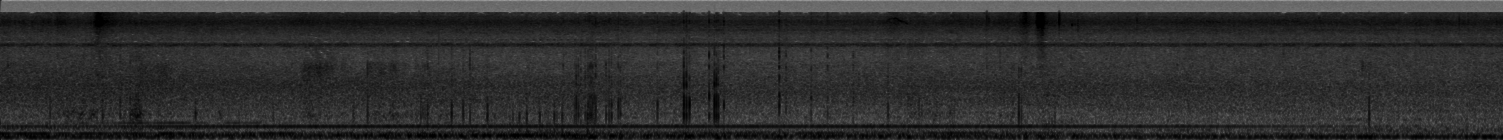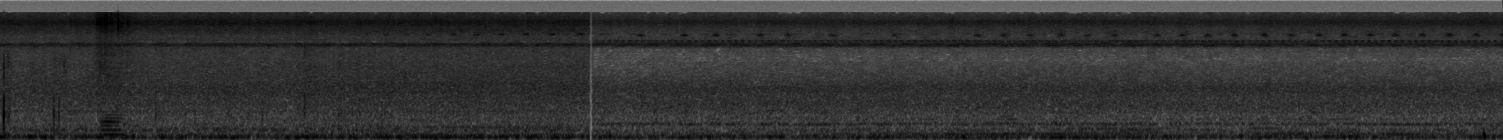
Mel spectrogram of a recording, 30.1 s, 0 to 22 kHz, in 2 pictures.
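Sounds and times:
low rumble: 0.0s - 15.4s
steady hum: 0.0s - 30.0s.

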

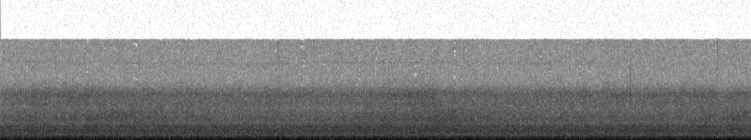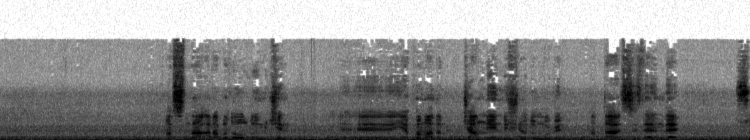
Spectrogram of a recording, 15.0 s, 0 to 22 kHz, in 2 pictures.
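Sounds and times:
car cabin road noise: 0.0s - 15.0s.

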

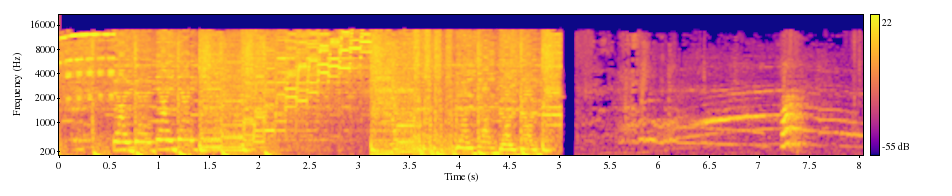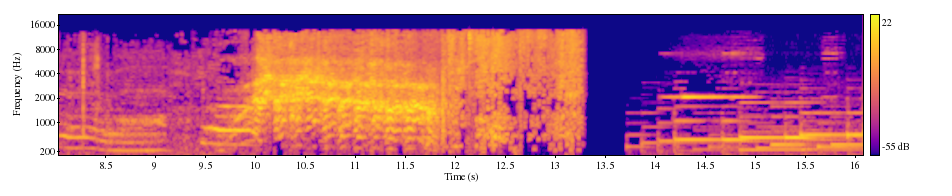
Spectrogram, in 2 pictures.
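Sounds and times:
cats yowling: 5.7s - 12.1s
cat screeching: 9.5s - 12.1s.

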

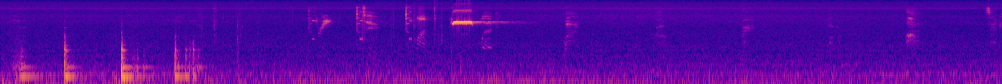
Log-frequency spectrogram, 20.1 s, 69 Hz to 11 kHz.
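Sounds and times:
heavy knocks: 0.0s - 4.4s
birds chirping: 0.0s - 12.5s, 14.4s - 20.0s.

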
